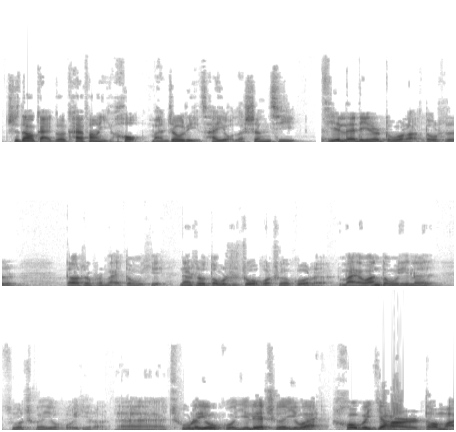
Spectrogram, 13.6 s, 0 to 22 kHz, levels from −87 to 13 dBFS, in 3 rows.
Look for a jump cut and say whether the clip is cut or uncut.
cut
